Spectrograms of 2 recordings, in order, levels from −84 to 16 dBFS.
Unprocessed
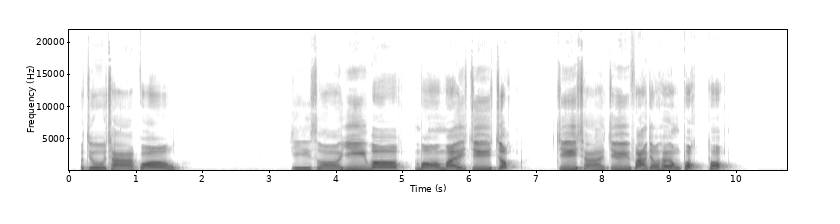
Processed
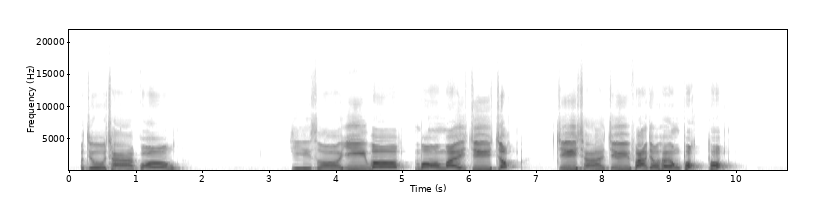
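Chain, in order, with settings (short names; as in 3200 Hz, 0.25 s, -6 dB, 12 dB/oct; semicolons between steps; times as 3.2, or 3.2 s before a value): three-band isolator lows -17 dB, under 320 Hz, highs -24 dB, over 6400 Hz; 0.58–3.51 cascading phaser falling 1.2 Hz; gain +6 dB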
